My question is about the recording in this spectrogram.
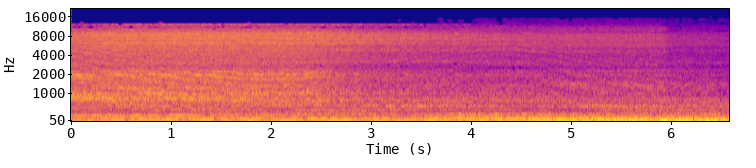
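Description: Experimental electronic beat music in which a broad wash of hissing noise with a slow sweeping whoosh runs over a steady low bass, fading gradually over several seconds.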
